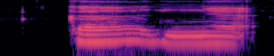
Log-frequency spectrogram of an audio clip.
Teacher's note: க, ஞ ஆகியவற்றை கடைநாக்கு மற்றும் கடை அன்னத்தை தொட்டு உச்சரிப்பதால் இவற்றை கடன்ன ஒலிகள் என்பர்.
